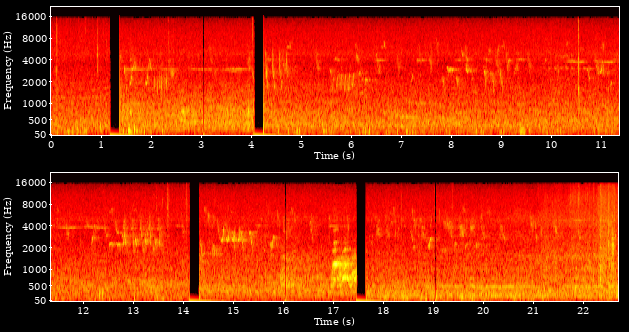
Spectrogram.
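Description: Quiet outdoor ambience with birds chirping and singing in short, scattered calls, and one louder, lower call late on. The sound cuts out for an instant four times.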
